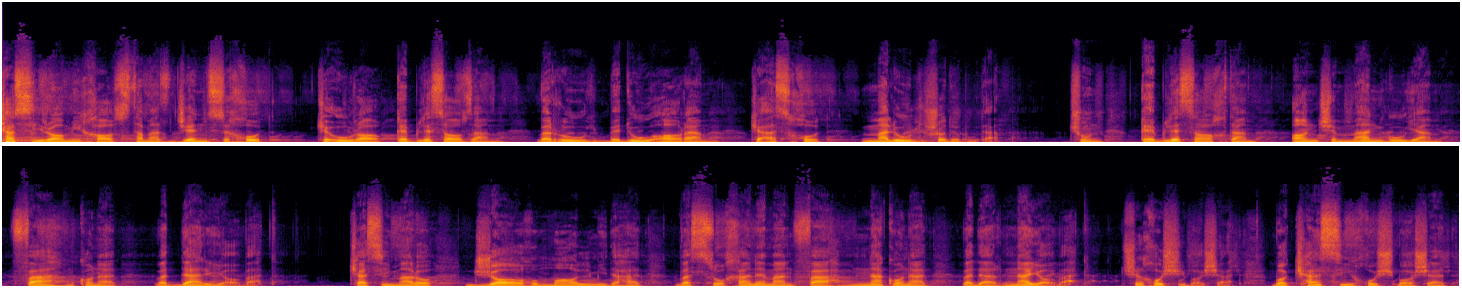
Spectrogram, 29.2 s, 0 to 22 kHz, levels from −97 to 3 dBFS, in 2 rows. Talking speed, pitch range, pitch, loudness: 110 wpm, 85-105 Hz, 95 Hz, -24 LUFS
